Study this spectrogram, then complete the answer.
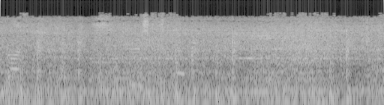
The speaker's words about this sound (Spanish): parroquia compostelana del Araño, parroquia que cruza la vía del tren.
